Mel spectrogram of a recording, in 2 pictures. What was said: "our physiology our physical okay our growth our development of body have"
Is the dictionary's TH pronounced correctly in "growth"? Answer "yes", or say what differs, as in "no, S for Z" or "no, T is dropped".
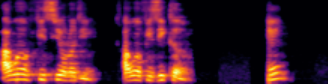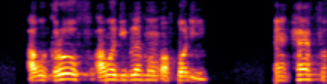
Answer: no, F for TH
